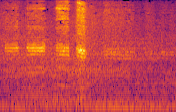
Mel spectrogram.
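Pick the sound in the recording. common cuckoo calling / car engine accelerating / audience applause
car engine accelerating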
